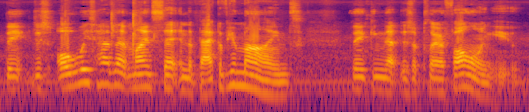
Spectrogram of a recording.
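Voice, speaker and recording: A young man with a middling voice that has gone a little hoarse talks through gameplay tips in a loose, rambling way, full of fillers and the occasional curse. A faint hum sits behind him. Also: mid-range voice, animated, normal speed, a bit bright. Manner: rambling, with frequent fillers and swearing. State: losing his voice, a bit hoarse. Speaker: gaming YouTuber giving tips. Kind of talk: casual gameplay commentary voice-over.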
